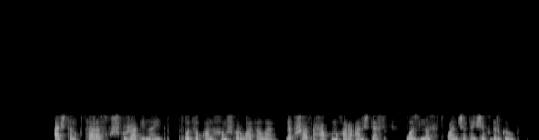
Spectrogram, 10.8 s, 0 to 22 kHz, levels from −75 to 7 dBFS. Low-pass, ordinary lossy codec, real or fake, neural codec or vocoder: 7.2 kHz; AAC, 16 kbps; real; none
